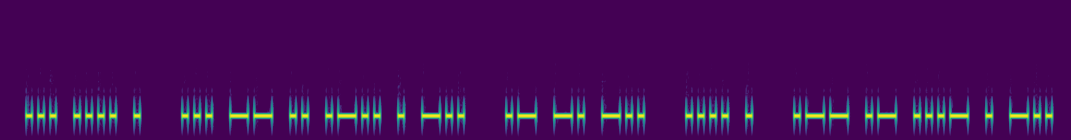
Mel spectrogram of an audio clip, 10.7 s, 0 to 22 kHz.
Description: Morse code, heard as a keyed tone, about 19 wpm, 700 Hz. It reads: SHE SMILED AND HE WAVED
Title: Sentences with 2-Word Phrases - 20wpm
